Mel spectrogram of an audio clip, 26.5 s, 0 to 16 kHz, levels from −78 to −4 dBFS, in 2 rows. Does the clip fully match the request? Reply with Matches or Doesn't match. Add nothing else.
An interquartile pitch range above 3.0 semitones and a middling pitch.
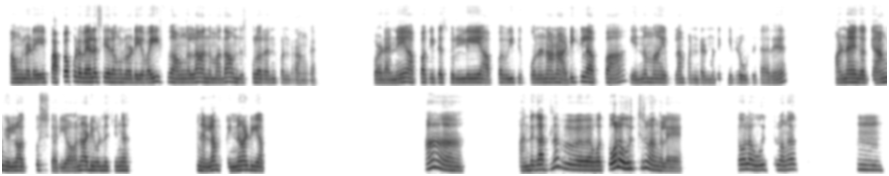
Doesn't match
